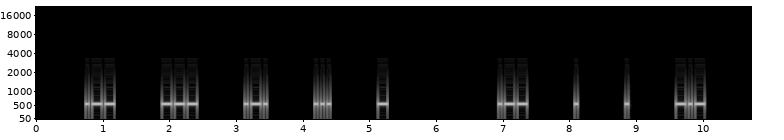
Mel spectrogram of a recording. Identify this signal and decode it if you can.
Morse code, heard as a keyed tone, about 25 wpm, spaced as for 10 wpm, 550 Hz. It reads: WORST WEEK
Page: news headlines in morse code at 10 wpm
